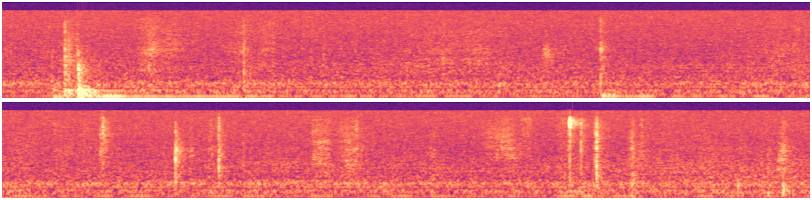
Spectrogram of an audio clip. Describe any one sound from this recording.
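Cards rustle and tap softly as hands handle them.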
